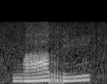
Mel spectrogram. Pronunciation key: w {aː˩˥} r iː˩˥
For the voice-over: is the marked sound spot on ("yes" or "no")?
yes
